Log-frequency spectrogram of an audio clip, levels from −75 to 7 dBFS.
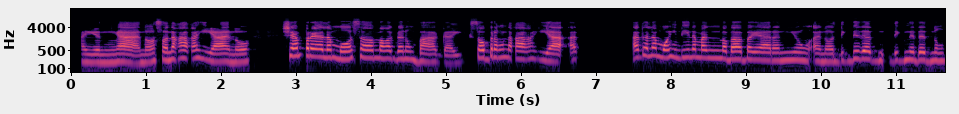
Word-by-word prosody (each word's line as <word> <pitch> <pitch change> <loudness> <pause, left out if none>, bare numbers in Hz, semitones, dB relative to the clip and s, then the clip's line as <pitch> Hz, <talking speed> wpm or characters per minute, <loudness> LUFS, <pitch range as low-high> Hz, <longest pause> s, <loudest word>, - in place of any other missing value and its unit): Ayun 180 0 -5
nga 180 -3 +4
'no. 180 +2 -3
So 220 +2 0
nakakahiya 235 -5 +2
'no, 185 +2 -4 0.4
siyempre 315 -1 +5
alam 280 -1 +5
mo 240 -2 +1
sa 265 0 0
mga 250 -2 0
ganong 240 -3 -8
bagay 185 -4 -3
sobrang 280 +1 0
nakakahiya 235 -6 +2
at - - -5 0.7
at 275 +5 0
alam 330 0 +2
mo 275 -2 +1
hindi 280 -1 -7
naman 275 -2 0
mababayaran 230 -3 +1
'yong 220 -1 -8
ano 195 -1 -4
dignidad 240 +5 -3 0.3
dignidad 220 +2 -3
nung 210 -1 -9
235 Hz, 140 wpm, -22 LUFS, 200-265 Hz, 0.7 s, siyempre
